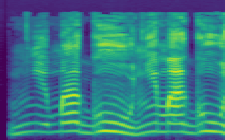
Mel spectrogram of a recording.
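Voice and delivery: high, loud desperate cry; desperate shout. A narrator's reading. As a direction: scream it in despair. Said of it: "закричал я отчаянно".

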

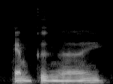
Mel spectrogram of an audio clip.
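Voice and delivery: low, softened leer at the victim; leering villain. A narrator's reading. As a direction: coax her creepily, low.

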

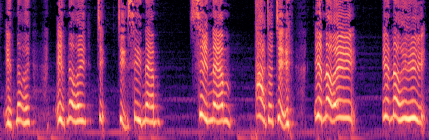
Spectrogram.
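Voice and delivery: very high, loud terrified begging, building; screaming in agony. Acted. Dung begging the ghost for mercy, screaming. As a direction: plead for mercy in rising shrieks. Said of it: "mà gào mà thét".

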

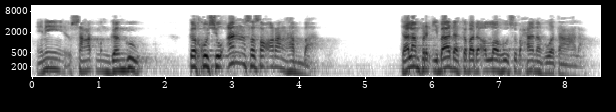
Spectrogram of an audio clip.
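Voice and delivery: ordinary talk

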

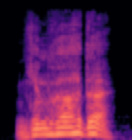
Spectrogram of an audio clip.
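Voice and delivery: pleading. Acted. Murphy begging the hero not to shoot, a high frightened plea. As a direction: beg desperately to be spared. Captive begs not to be shot.

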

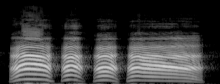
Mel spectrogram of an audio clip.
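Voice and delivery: loud high roaring laugh-shout; king's thunderous roar; roaring guffaw. Acted. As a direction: let out a booming cruel roar. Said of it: "загрохотал тот".

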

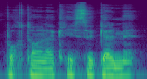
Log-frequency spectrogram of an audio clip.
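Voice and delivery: usual speaking voice

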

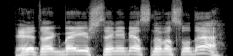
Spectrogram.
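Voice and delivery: taunting question, high and loud; mocking. A narrator's reading. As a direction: jeer at a cowardly opponent. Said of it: "с усмешкой спросил Барята".

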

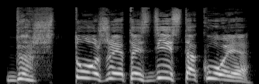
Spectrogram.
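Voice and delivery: slow, high-pitched dismay; high, drawn-out indignant question; shocked exclamation. A narrator's reading. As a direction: burst in on a mess. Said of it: "раздалось с порога".

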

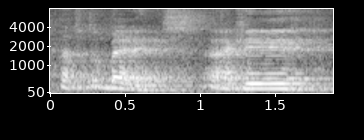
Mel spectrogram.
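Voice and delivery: usual speaking voice

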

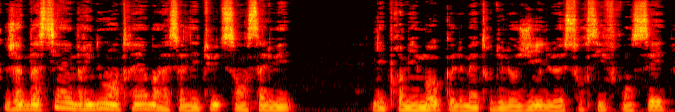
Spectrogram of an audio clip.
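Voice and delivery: plain reading voice

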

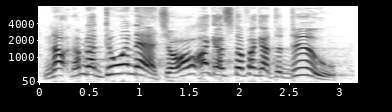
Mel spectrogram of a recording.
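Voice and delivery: high-pitched, loud refusal; loud protest. Acted. Preacher telling congregation he won't wait by phone, loud protest. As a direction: raise the voice way up in playful indignation.

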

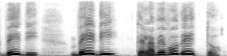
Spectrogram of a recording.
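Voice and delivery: put-on high, loud triumphant child's voice; a boy proving he was right, shouting. Child triumphantly shows old shoes.

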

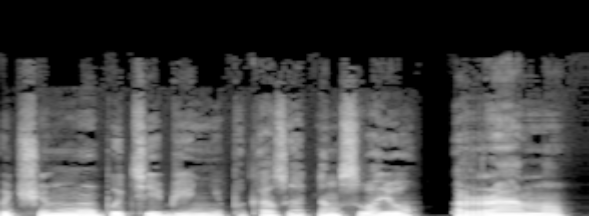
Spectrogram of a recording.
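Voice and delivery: gently coaxing, slow. Acted. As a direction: ask it softly and slowly. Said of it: "спросила мягче". (мягко и медленно)

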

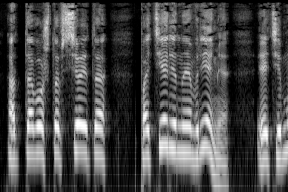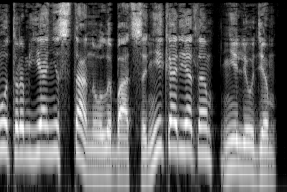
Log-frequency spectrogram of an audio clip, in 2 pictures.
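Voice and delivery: high-pitched, irritated lady; peevish countess. A narrator's reading. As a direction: grumble crossly in a high lady's voice. Countess voiced, cross morning mood.

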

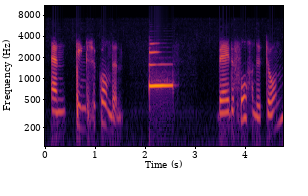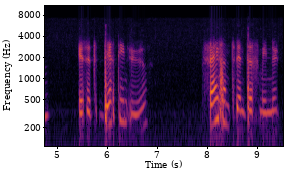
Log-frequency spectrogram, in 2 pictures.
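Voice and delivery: even, measured time announcement; speaking clock voice. Acted. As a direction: read the time like the recorded clock. (zoals de sprekende klok)

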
